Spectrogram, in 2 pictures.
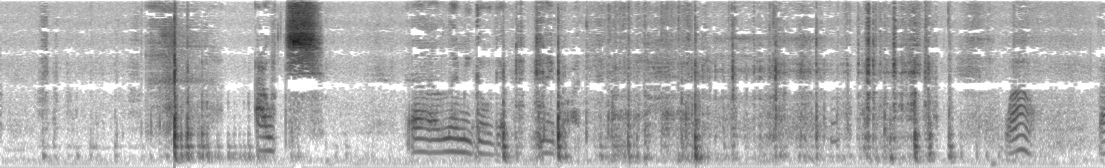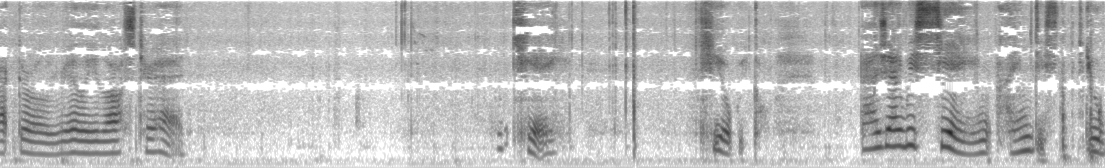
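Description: Small plastic dolls tap and knock lightly against a hard surface.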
